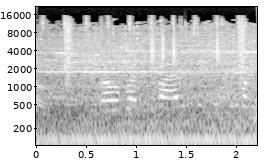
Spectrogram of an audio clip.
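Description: Steady low rumble of a freight train rolling past, with faint voices in the background.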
